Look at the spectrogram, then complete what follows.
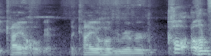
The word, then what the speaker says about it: Cuyahoga: burnt uh cuyahoga uh i pronounce it cuyahoga because that's the way it's found but they say cuyahoga the kyohoga river caught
